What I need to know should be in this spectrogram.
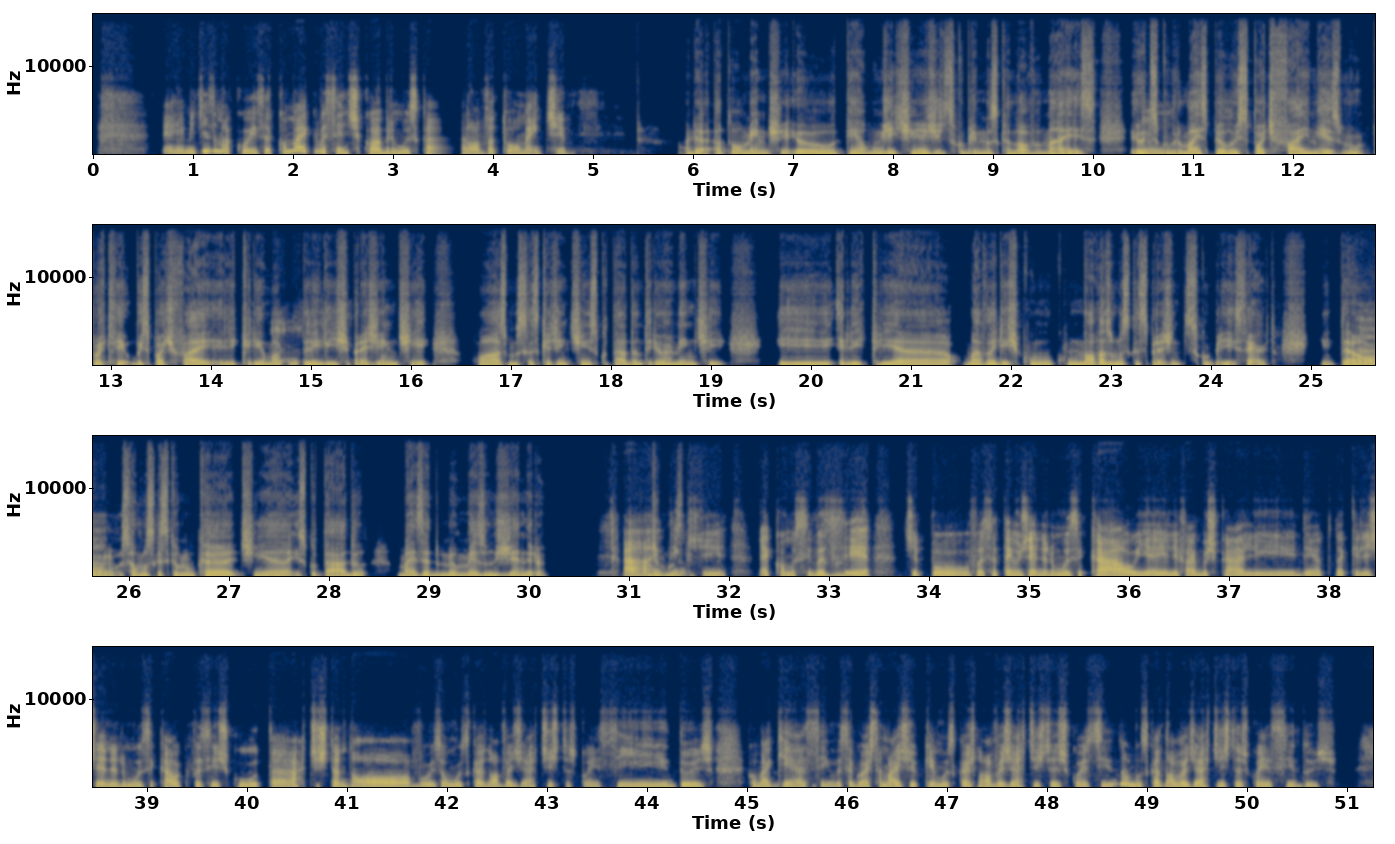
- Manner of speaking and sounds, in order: tapping; other background noise
- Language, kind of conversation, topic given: Portuguese, podcast, Como você descobre músicas novas atualmente?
